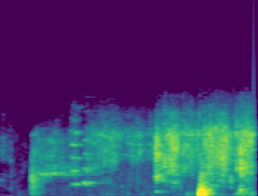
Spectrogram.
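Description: A puppy whimpers and squeaks in short, high bursts close by, with a louder yelp near the end, alone with no talking.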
